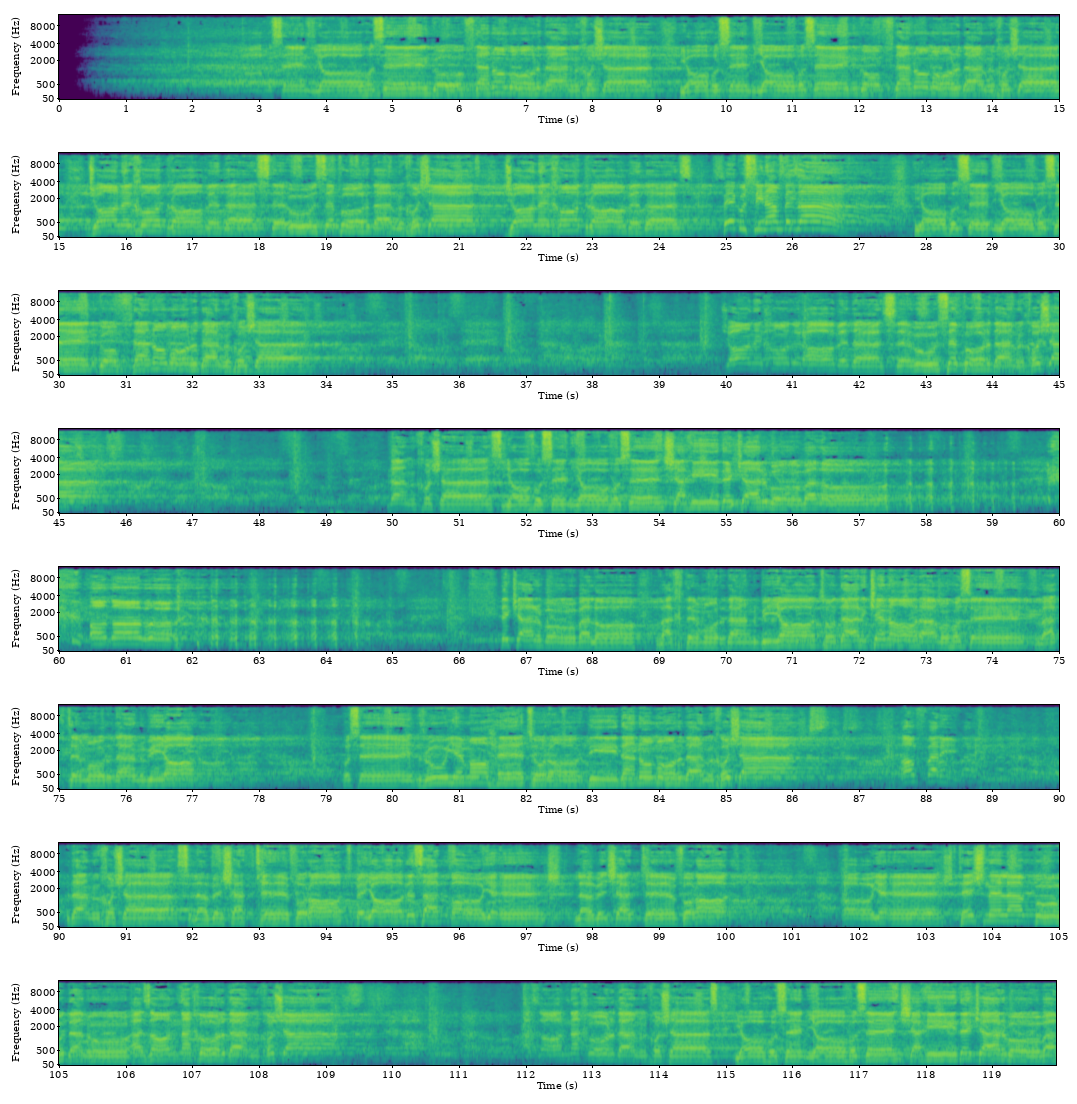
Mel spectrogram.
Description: نوحه جديد
مداحی صوتی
